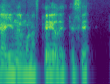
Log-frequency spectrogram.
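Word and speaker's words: Taizé: Se llama TC, se escribe Taic y ese es un lugar de pues donde van muchos jóvenes, sobre todo es para jóvenes.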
